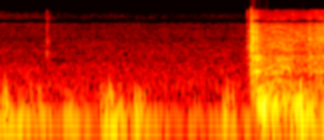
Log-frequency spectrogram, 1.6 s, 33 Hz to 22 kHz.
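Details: PRAMAC GSW10 diesel generator that had a start-fail alarm, after replacing a bad cranking relay: a few slow cranking chugs, then it catches and roars up to a steady run; normal cranking and starting.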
